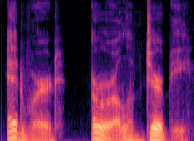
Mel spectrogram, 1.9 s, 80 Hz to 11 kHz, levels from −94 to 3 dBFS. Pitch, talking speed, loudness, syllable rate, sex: 100 Hz, 125 wpm, -17 LUFS, 3.9 syllables/s, male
